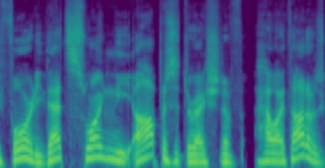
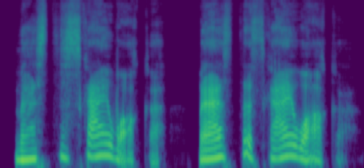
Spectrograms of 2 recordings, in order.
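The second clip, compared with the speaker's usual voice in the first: put-on female voice, pitched higher; 5 semitones higher, 5 dB quieter than usual. Speaking to chat, trying a character's line as a Barriss Offee impression. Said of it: "I'm not a female".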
